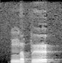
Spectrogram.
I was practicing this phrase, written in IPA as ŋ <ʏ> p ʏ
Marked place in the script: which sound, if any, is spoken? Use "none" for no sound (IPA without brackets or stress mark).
ə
